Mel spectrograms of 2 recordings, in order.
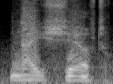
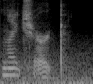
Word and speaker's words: Night Shark: Night shift 115. You said it wrong. It's Night Shark.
